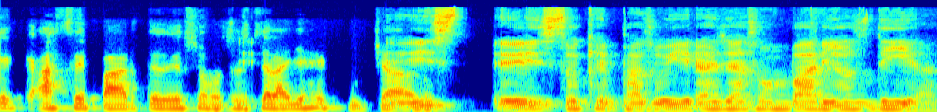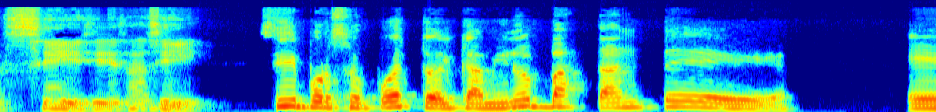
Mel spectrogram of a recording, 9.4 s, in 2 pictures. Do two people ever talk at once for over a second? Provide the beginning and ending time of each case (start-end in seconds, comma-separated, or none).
none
